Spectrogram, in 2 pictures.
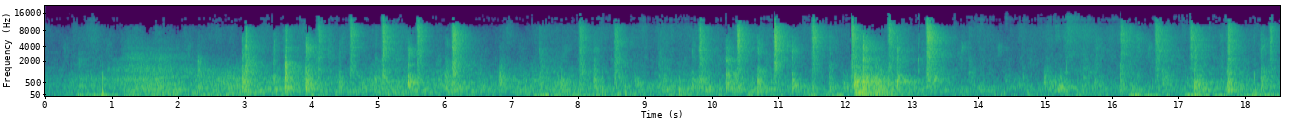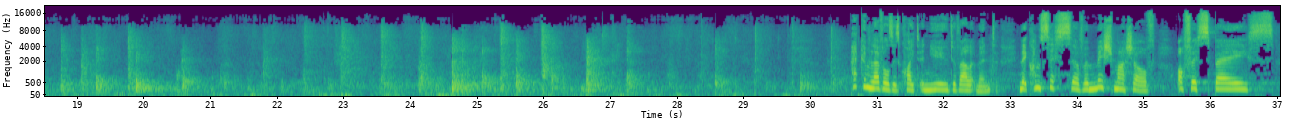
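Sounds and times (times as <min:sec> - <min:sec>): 
footsteps climbing a staircase in a new office and gallery development: 0:02.2 - 0:31.0
speech: 0:30.8 - 0:36.8.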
